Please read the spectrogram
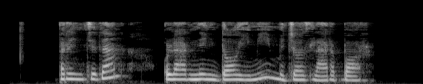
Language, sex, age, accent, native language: Uzbek, female, 18-24, Navoiy, Uzbek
